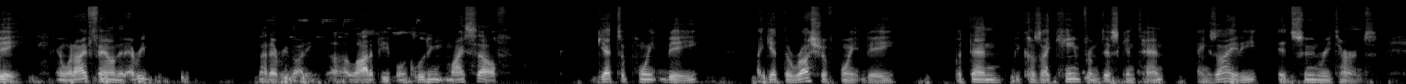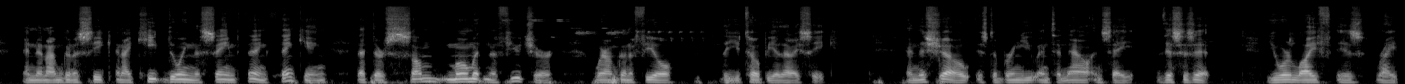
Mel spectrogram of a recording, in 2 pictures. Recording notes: This Episode originally streamed live on location at Boundary Creek Reserve - Moorestown NJ. The audio from this podcast was taken directly from this live stream.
